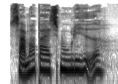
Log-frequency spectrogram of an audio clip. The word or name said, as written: samarbejdsmuligheder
